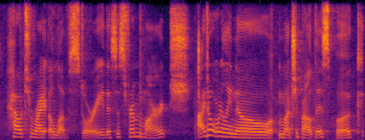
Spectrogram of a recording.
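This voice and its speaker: At a fairly slow pace, a woman speaks over noticeable background noise. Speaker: book vlogger. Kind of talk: casual vlog. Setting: at home by her bookshelf. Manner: animated.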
